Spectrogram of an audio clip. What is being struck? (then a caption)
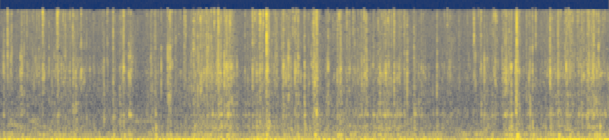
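Plastic pine-needle wreath. Fingertips tap and scratch the needles of an artificial plastic pine wreath set around an LED candle. The result is a continuous, quiet stream of dry, bright crinkling ticks and scrapes over a steady low hum.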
